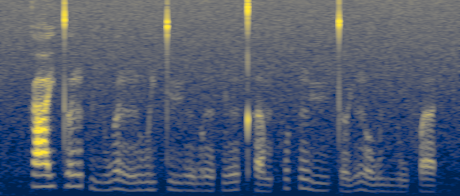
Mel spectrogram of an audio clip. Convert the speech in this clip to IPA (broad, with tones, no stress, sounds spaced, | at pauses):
k aː˥ j t̪ ɵ˥ n p iː˨˥ w ɵ˨˧ n n̪ uː˧ j t̪ yː˨ ŋ w ʊ˨ ŋ k ɪ˧ ŋ t̪ʰ ɐ˨ m f ʊ˥ k̚ ŋ yː˧ t̪ ɵ˨˥ ɥ n̪ o˨˧ w iː˨ w f ɐ˧ t̚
